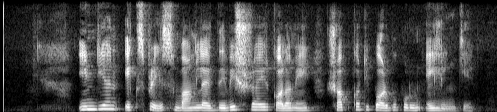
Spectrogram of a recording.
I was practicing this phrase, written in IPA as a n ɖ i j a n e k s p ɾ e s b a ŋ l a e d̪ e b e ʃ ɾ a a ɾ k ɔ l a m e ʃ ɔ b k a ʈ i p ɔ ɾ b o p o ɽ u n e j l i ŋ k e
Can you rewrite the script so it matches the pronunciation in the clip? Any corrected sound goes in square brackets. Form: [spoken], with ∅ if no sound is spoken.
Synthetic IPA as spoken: [i] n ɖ i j a n e k s p ɾ e s b a ŋ l a e d̪ e b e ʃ ɾ a [e] ɾ k ɔ l a m e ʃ ɔ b k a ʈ i p ɔ ɾ b o p o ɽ u n e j l i ŋ k e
